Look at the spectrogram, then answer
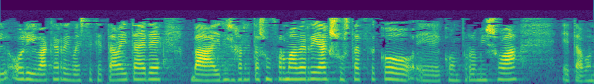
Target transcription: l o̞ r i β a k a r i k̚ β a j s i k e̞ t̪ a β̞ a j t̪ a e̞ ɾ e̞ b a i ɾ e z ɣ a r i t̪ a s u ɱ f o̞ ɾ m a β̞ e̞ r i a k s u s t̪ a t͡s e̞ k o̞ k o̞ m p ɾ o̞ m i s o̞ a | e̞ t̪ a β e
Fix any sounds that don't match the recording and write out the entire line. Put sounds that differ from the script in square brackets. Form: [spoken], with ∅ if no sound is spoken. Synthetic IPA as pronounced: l o̞ [ɾ] i β a k a r i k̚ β a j s i k e̞ t̪ a β̞ a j t̪ a e̞ ɾ e̞ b a i ɾ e z ɣ a r i t̪ a s u ɱ f o̞ ɾ m a β̞ e̞ r i a k s u s t̪ a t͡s e̞ k o̞ k o̞ m p ɾ o̞ m i s o̞ a | e̞ t̪ a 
